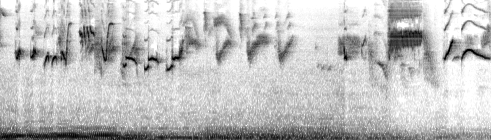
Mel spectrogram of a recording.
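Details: Orange-headed thrush kept at home in Singaraja, Bali, in a fast, loud medley of swooping whistles, chatter and harsh notes, with a strong low rumble in the background.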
